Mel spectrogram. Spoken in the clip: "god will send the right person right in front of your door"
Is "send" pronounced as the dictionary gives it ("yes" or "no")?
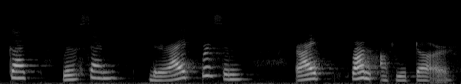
yes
